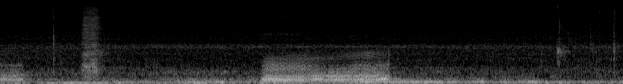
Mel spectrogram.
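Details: Domestic cats, young Jumper and his mother, meeting again after one month; a single low, gravelly growl of just over a second after a quiet stretch, with a few faint clicks and a constant hum.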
